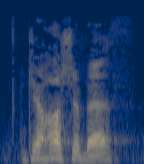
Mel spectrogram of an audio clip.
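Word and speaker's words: Jehoshabeath: you pronounce it Jehoshua. Is that correct? Jehoshabeth.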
